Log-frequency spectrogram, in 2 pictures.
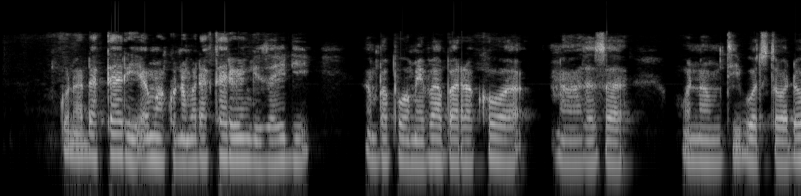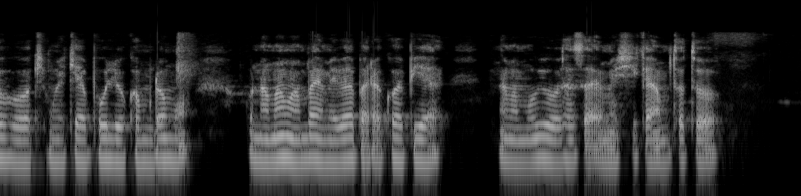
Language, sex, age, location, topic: Swahili, female, 18-24, Wajir, health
